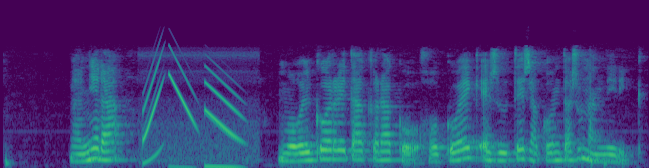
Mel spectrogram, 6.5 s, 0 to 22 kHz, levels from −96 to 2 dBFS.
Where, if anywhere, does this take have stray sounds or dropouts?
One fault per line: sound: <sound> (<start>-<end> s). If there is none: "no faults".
sound: chirp (1.4-2.5 s)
